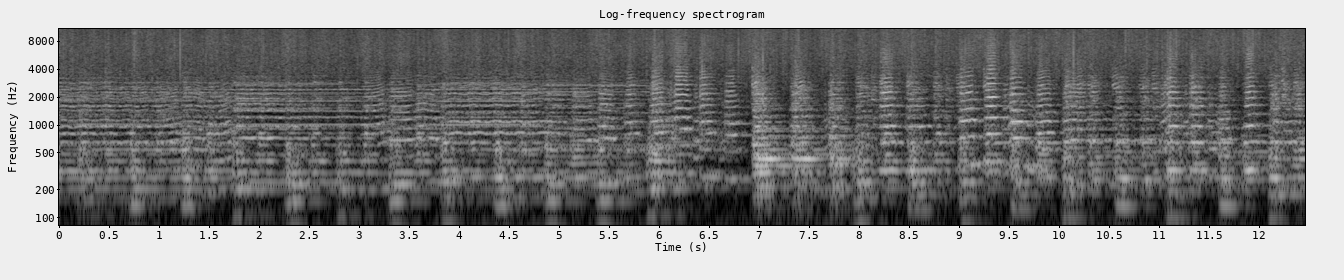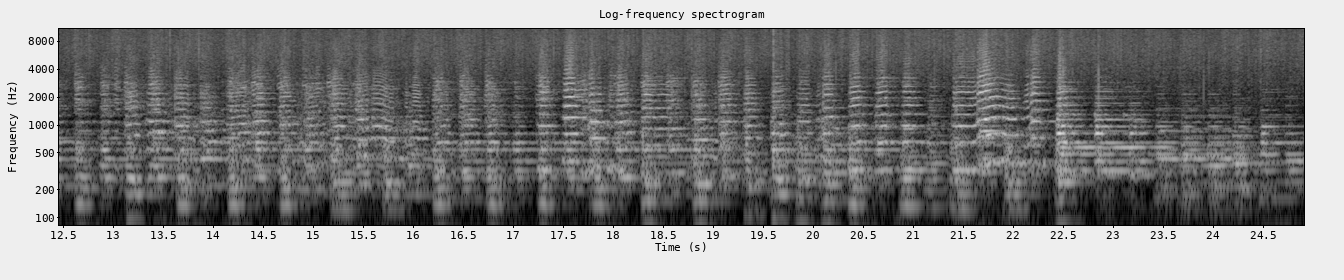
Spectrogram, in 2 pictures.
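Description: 1925 dance-orchestra recording played from a 78 rpm shellac disc, brass leading over a steady beat. It is a raw transfer, so the disc's surface noise is left unfiltered.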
